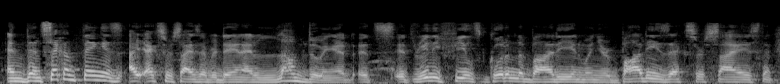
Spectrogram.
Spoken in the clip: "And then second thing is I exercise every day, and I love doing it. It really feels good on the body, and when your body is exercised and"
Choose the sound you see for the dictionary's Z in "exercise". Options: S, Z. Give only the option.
Z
